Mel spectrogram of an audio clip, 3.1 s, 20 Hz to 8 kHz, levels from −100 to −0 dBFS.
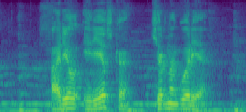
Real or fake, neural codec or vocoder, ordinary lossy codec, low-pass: real; none; none; none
